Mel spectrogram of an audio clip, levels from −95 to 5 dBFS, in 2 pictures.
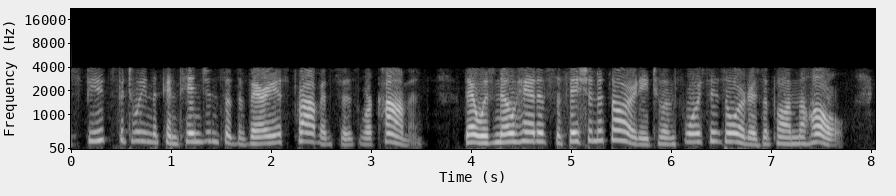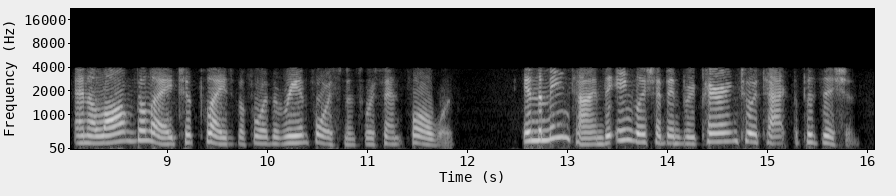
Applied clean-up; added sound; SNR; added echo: neural mask model Resemble Enhance denoiser.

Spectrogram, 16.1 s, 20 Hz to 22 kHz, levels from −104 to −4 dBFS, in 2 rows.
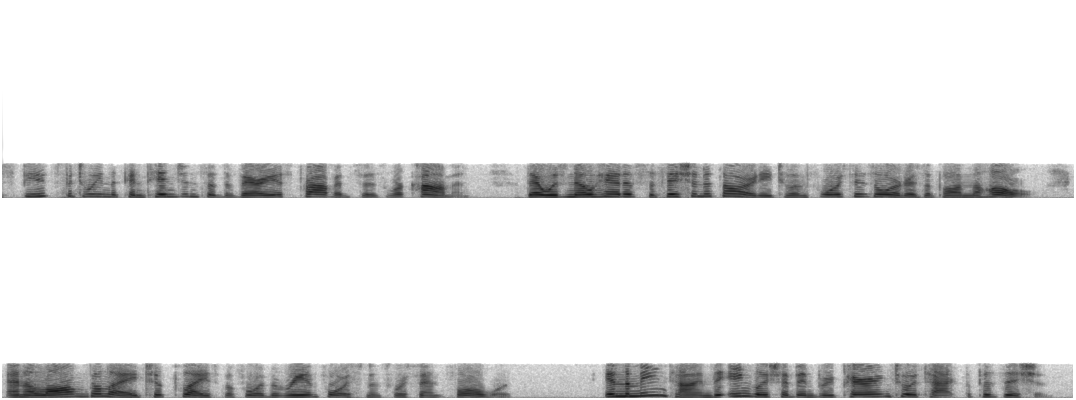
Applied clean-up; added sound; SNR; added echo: none; none; none; none.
